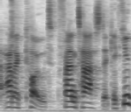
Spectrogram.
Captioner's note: sarcasm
